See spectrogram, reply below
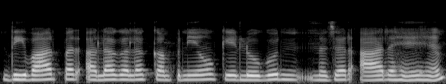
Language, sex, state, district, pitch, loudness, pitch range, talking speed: Hindi, female, Uttar Pradesh, Lalitpur, 215 Hz, -16 LUFS, 210-225 Hz, 150 wpm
